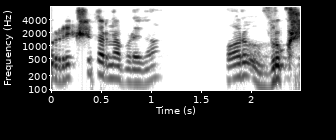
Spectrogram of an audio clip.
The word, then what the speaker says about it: वृक्ष: हां हां रुक्ष तो इसका उच्चारण संस्कृत में रिक का उच्चारण अपने को रिक करना पड़ेगा और वृक्ष का उच्चारण उ जैसा करना पड़ेगा।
